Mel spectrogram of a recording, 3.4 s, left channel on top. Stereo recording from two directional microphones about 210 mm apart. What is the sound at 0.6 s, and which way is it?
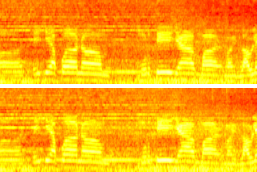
Speech, 55° left (ahead or behind).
